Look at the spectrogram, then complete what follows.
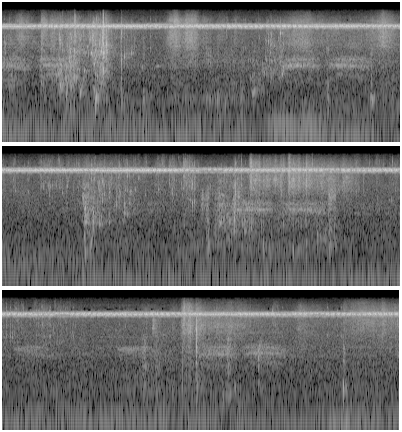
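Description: Outdoor pond ambience: a steady high-pitched insect drone, with faint short calls and a few soft knocks and splashes of water.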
